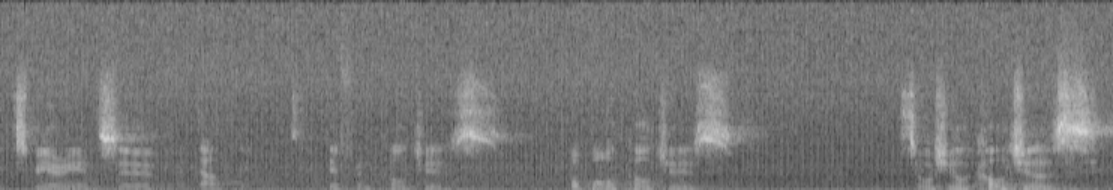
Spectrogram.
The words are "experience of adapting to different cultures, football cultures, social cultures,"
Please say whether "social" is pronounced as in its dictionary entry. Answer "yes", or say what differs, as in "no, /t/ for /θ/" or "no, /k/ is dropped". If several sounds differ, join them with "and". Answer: yes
